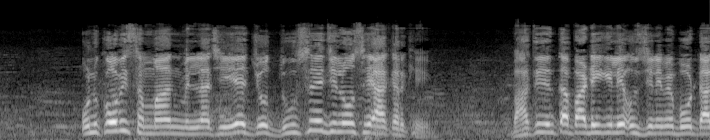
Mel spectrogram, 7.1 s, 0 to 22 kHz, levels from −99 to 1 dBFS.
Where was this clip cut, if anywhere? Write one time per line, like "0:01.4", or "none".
none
